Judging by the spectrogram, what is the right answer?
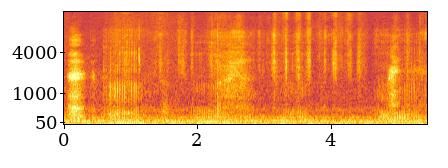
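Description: A cat named Xanax purrs close up in a continuous low rumble, steady and soft, with a few faint breathy snorts and small noises on top.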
